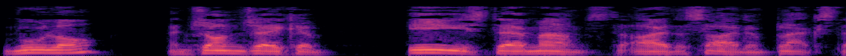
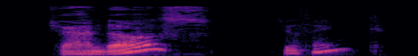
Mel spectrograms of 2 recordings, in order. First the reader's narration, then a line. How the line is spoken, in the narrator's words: said Kilbert quietly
